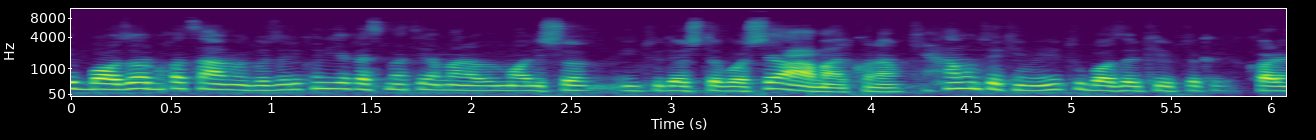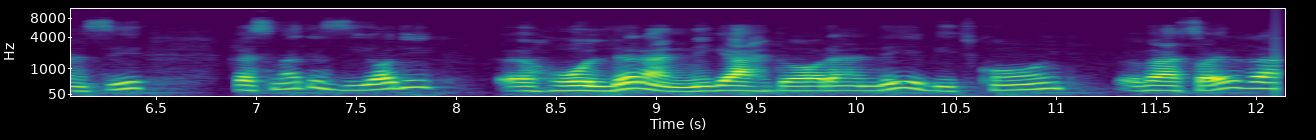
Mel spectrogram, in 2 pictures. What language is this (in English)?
Persian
